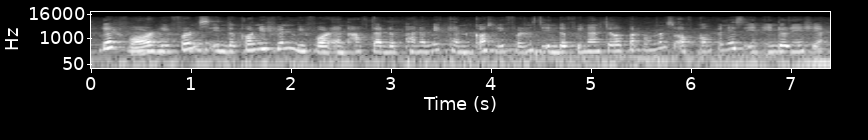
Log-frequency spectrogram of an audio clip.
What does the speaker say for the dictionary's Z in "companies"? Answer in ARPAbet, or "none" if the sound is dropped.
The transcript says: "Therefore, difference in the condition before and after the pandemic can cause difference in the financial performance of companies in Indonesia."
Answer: S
